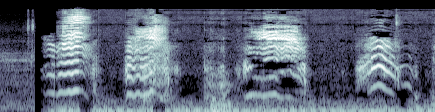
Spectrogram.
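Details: Kittens meowing: four drawn-out, high, wavering mews with rich overtones, each about half a second long, spaced roughly a second apart over a steady low rumble.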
